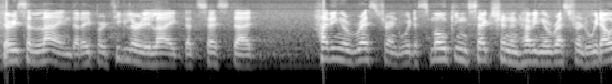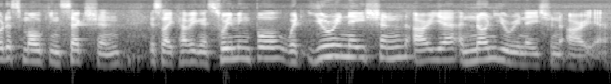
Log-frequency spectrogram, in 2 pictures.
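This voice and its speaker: Noticeable background noise sits under a man talking at a fairly quick pace. His pitch is fairly high, with ordinary variation. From Argentina. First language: Spanish. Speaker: academic speaker on ethics and politics. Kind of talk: public speech.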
